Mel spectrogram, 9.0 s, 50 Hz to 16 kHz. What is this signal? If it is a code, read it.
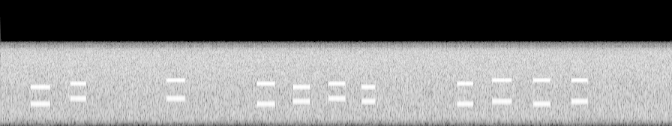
DTMF, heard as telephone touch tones, dialled by hand, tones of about 230 ms, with phone line noise. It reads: 18 9 2484 2636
